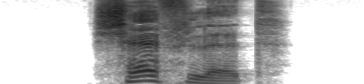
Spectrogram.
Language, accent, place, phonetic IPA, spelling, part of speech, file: German, Germany, Berlin, [ˈʃɛflət], schefflet, verb, De-schefflet.ogg
- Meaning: second-person plural subjunctive I of scheffeln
